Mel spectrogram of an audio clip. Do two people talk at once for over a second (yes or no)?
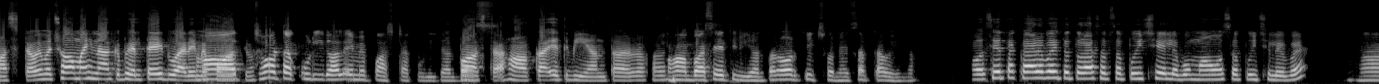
no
